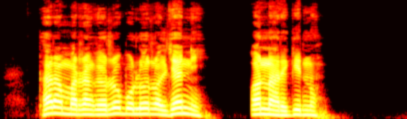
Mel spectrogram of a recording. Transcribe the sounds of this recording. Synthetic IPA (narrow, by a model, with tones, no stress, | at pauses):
ta˦ɾa˨ma˨ɾa˨ŋɡɛ˨ɾo˦bo˨lo˦ɾɔ˨ld͡ʒɛ˦ni˨ | ɔ˦na˨ɾi˨k̬i˦nɔ˦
